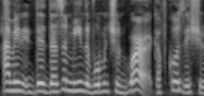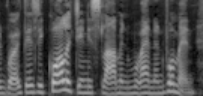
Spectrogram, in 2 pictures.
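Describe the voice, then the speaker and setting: A woman's voice: medium pitch, brisk, dry recording. A woman from Bangladesh with a Bangladeshi accent, a guest on a talk show, speaking earnestly and at length with loose grammar and many fillers. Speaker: guest, community council vice president. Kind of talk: interview.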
